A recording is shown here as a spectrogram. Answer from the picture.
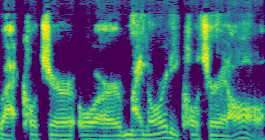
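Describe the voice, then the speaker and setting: In an ordinary speaking voice, a man talks at a fairly slow pace with fairly low pitch and fairly even intonation, the sound dry and close with no echo. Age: 30s. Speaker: guest sharing personal story. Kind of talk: interview conversation.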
